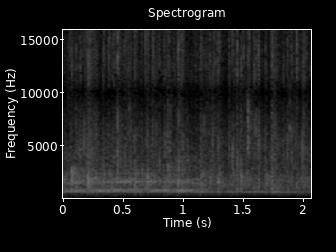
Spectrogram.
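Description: A crowd claps steadily throughout, a dense, even wash of many hands at a constant moderate level with no voices rising above it.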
